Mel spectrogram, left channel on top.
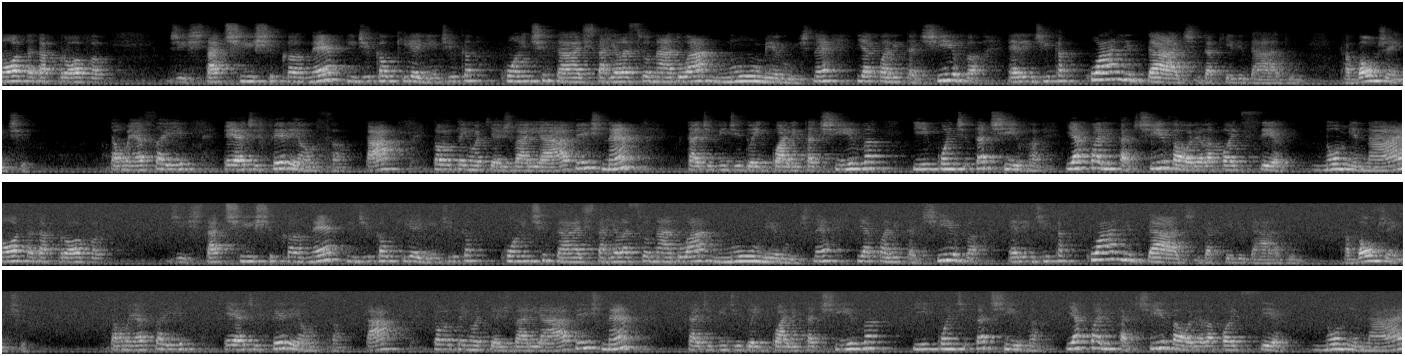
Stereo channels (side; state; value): right; noise; hiss, 16 dB below the sound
